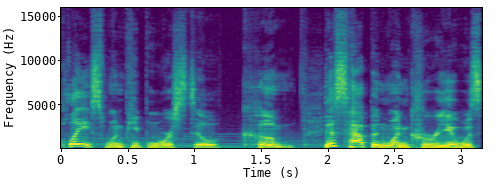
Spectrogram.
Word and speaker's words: 金: But it was not pronounced in China as Kim. It was pronounced closer to Kim.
